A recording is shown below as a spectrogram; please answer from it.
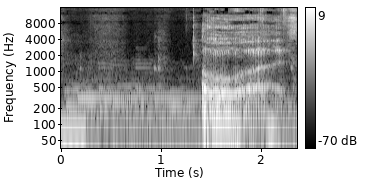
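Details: Female streamer gives a loud, low, drawn-out burp of about a second over quiet music; burping.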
